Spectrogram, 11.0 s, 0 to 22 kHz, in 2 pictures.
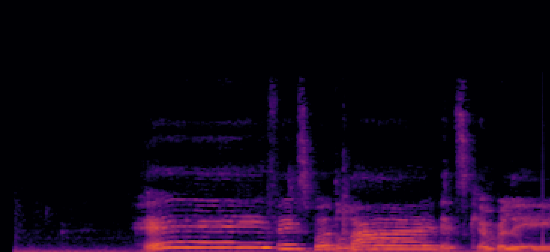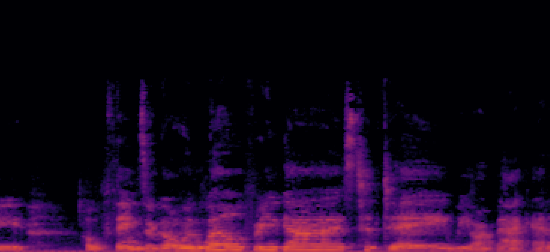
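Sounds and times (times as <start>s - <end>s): woman singing a greeting: 1.4s - 5.8s, 6.4s - 11.0s.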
